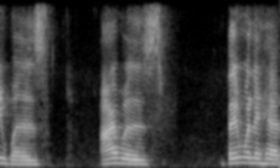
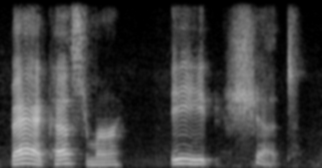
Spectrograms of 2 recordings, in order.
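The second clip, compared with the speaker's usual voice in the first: put-on drawn-out Southern accent. Retelling a stranger's words heard over the radio, slow southern drawl. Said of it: "real slow and southern".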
